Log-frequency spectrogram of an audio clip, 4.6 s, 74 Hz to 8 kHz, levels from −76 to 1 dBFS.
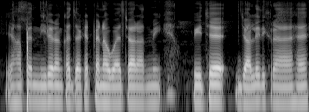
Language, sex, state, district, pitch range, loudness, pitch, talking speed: Hindi, male, Jharkhand, Garhwa, 110-115 Hz, -20 LUFS, 110 Hz, 205 wpm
